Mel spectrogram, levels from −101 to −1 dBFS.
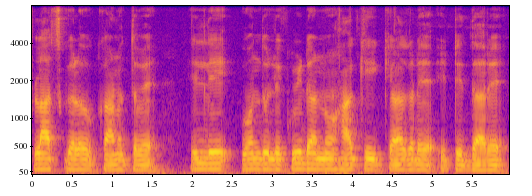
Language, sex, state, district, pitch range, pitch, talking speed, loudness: Kannada, male, Karnataka, Koppal, 85-95 Hz, 90 Hz, 100 wpm, -16 LUFS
